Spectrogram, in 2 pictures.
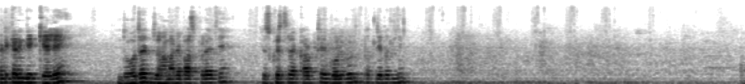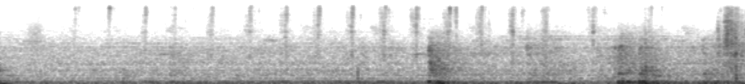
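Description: A knife slices through a soft banana with light, regular clicks.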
